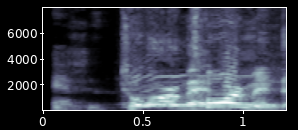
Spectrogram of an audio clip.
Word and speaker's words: Tormund: Tormund. I said Tormund. I thought you said Dorm. Yeah. Tormund. Close enough. I mean, I was one syllable I'll off.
